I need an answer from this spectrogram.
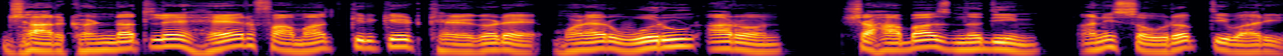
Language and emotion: Goan Konkani, neutral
